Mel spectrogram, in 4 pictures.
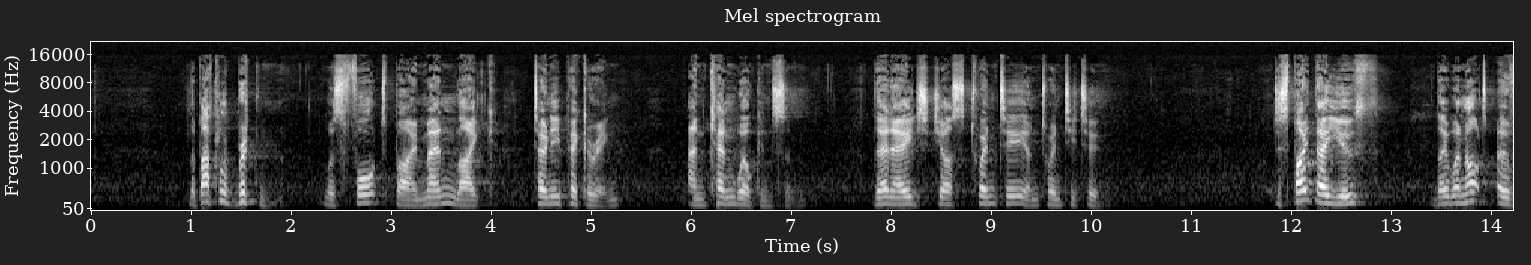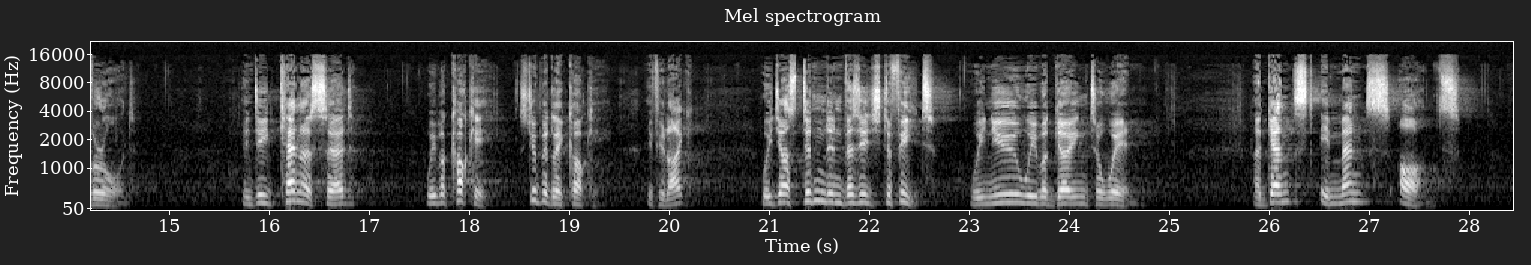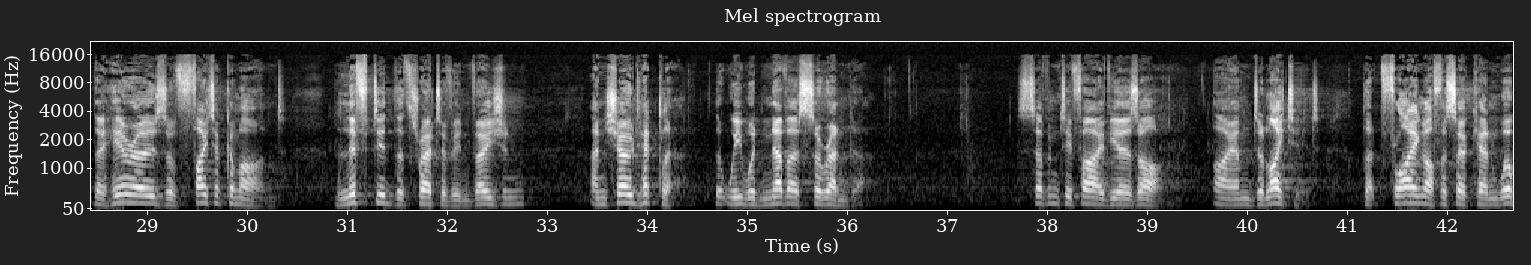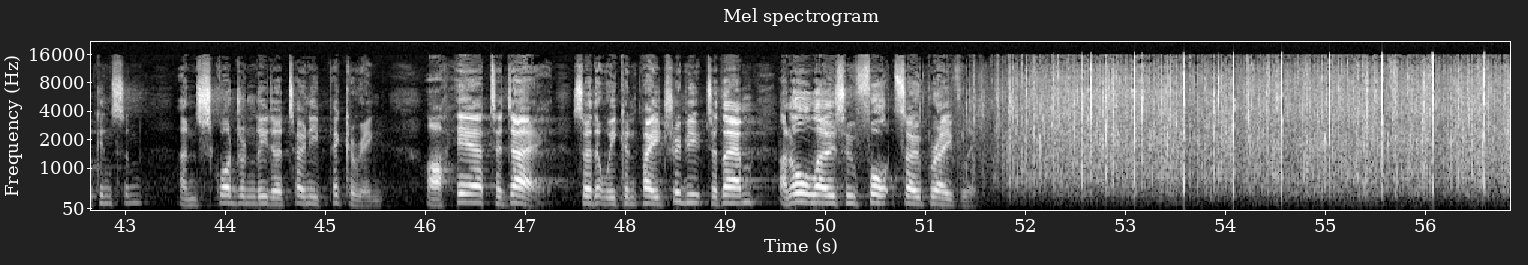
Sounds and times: Narration, monologue: 0.0s - 52.0s
Male speech, man speaking: 1.0s - 1.8s, 2.4s - 5.3s, 6.0s - 7.1s, 7.8s - 10.2s, 11.8s - 14.7s, 15.7s - 17.0s, 17.6s - 20.3s, 21.0s - 24.8s, 25.8s - 32.8s, 33.4s - 36.3s, 37.7s - 51.5s.

